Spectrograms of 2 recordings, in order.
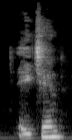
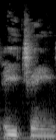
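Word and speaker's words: Achane: the rookie running back, Achan, because he doesn't want to pronounce A-Chain, so I think it's Achan, whatever.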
